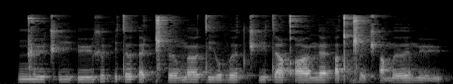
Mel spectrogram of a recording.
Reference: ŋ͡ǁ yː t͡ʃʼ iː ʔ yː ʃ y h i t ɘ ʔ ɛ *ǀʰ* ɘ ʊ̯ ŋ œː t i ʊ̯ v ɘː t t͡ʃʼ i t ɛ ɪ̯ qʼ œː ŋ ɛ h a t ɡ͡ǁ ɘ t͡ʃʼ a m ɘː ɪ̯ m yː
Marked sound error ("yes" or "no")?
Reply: yes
